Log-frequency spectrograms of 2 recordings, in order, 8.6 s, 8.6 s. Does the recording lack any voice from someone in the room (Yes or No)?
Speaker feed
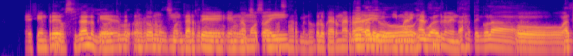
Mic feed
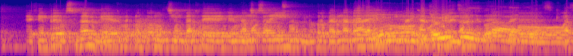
No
